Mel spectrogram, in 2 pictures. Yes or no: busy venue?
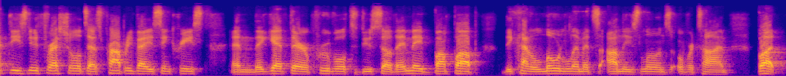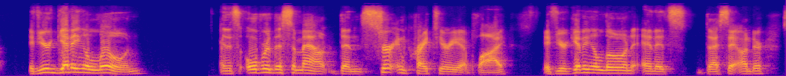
no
